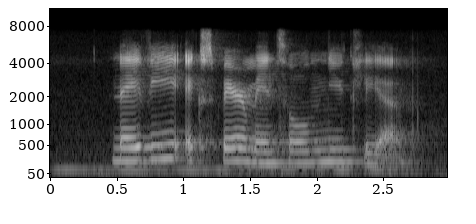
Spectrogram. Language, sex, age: English, female, 21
